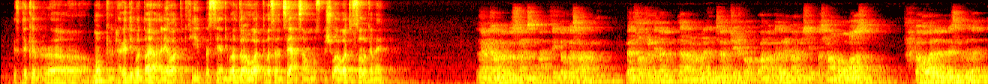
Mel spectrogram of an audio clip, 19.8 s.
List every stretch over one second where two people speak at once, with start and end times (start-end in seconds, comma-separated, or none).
none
